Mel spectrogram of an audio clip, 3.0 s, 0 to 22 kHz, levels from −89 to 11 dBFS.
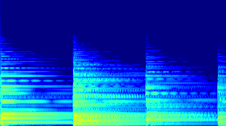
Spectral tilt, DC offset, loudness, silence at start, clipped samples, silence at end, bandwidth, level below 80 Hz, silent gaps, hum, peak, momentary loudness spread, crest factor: -10 dB/octave; under 0.1%; -34 LUFS; 0 s; under 0.1%; 0 s; 6 kHz; -50 dBFS; none; none; -12 dBFS; 14 LU; 20 dB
